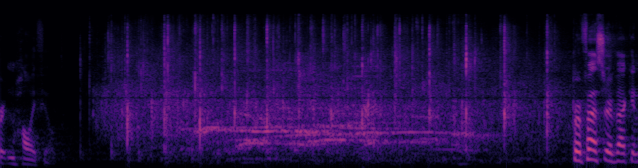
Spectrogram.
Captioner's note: all applauding; all cheering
